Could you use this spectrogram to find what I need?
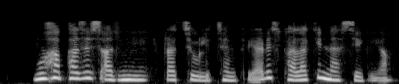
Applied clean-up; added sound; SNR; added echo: neural mask model DeepFilterNet 3.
